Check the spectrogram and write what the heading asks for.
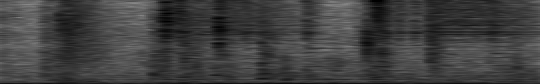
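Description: Background music, with short clicks and crackles from hands kneading slime in aluminium foil pans.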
